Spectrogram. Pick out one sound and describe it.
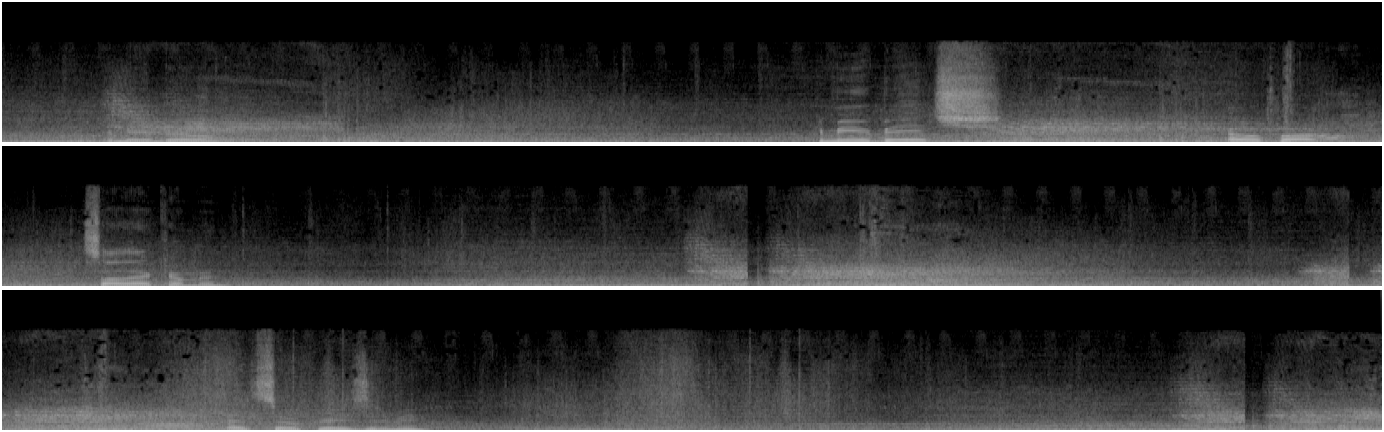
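A sword swishes and strikes repeatedly.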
